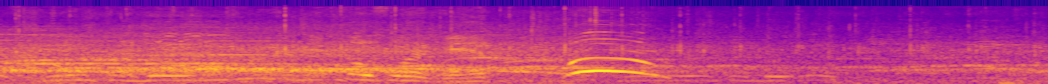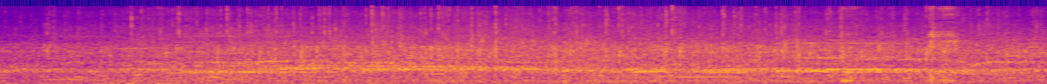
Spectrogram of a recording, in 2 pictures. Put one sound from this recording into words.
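A large crowd cheers and chants in an echoing indoor arena.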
